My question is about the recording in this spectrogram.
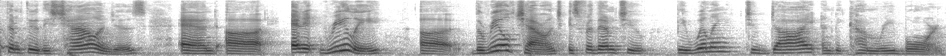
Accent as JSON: {"language": "English", "town": "San Diego", "region": "California", "country": "United States", "tie": "born or raised there", "said": "I'm from San Diego. So I grew up in the 70s"}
